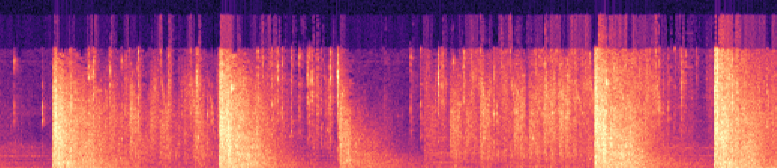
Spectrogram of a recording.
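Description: Video game gunfire, a few loud sudden volleys of shots each fading into a sustained rumble, with a quieter stretch of battle noise between bursts.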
